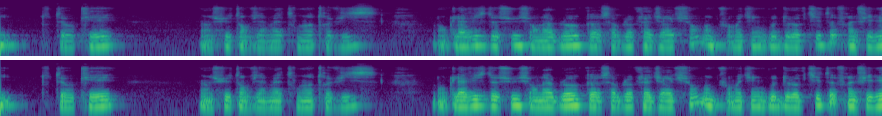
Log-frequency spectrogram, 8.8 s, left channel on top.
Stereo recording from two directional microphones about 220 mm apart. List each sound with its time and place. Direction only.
0.4 s speech: 40° right (ahead or behind)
